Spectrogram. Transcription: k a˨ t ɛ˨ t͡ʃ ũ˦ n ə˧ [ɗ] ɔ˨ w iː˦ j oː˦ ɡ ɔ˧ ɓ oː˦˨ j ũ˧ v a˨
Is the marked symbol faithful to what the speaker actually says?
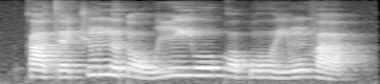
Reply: yes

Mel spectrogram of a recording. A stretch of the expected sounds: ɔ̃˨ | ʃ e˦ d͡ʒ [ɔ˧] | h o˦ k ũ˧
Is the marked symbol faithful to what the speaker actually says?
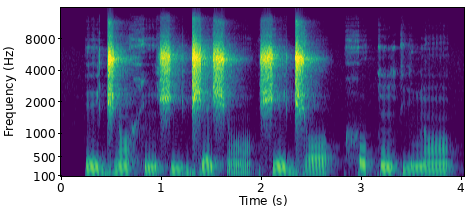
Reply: yes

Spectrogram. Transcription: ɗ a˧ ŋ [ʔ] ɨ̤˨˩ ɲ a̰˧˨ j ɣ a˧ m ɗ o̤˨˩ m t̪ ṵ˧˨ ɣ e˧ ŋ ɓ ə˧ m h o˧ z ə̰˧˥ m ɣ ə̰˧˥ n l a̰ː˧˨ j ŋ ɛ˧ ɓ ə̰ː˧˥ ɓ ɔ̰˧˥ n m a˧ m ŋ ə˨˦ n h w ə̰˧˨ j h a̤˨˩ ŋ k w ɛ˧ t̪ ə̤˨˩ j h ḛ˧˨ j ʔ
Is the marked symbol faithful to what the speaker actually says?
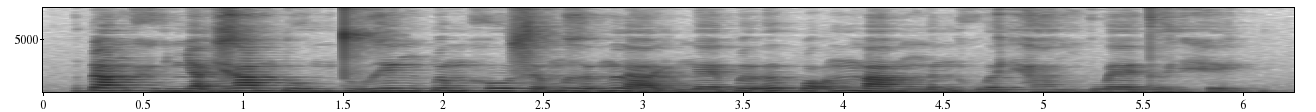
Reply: no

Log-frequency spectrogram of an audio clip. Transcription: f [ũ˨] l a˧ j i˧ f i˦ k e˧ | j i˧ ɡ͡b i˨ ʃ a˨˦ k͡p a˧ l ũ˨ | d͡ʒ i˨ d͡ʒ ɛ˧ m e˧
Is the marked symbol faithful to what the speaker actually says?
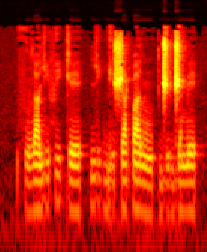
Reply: no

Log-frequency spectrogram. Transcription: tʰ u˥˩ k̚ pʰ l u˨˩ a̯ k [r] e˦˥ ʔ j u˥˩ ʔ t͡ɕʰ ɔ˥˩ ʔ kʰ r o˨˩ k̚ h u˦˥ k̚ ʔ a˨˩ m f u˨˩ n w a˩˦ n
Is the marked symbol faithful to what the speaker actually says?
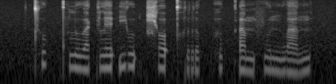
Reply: no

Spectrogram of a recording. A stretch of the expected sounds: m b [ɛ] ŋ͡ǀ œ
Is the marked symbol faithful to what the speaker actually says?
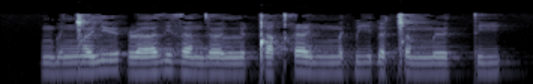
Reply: yes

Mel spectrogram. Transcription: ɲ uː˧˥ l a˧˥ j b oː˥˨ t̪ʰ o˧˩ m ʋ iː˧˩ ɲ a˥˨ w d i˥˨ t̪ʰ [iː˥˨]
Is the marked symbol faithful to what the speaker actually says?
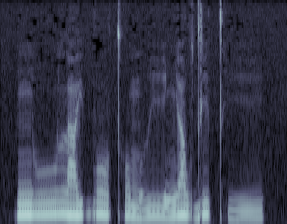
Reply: no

